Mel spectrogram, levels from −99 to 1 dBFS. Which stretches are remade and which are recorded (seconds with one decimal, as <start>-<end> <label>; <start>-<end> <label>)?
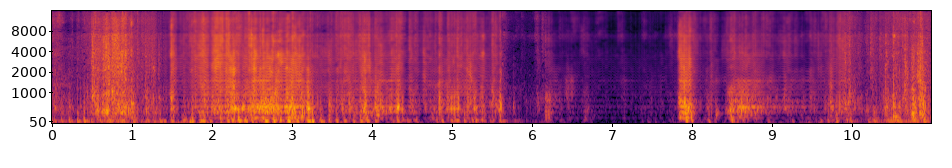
0.0-1.4 recorded; 1.4-5.6 remade; 5.6-6.2 recorded; 6.2-9.9 remade; 9.9-11.0 recorded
